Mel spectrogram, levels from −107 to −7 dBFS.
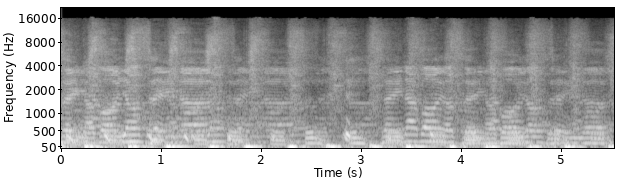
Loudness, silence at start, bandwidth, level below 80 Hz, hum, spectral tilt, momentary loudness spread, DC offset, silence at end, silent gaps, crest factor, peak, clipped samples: -21 LUFS; 0 s; 16.5 kHz; -20 dBFS; none; -4.5 dB/octave; 5 LU; under 0.1%; 0 s; none; 16 dB; -2 dBFS; under 0.1%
